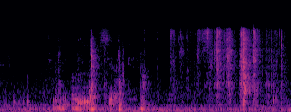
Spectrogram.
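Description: Faint rustling and light clicking of trading cards being handled and flipped through, card stock sliding and tapping together in a few short bursts.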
